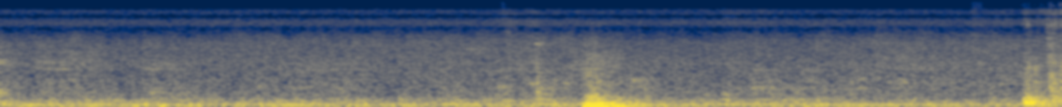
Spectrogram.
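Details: Old Snapper two-stroke snow blower, first start after storage with fresh oil-gas mix, before repair; quiet steady low chug with no misses or hunting, two handling knocks, running pretty good except it's dumping gas from a leak: normal running.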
